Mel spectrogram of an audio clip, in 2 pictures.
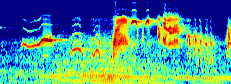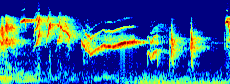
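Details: Long-tailed shrike master song for training captive birds, 'isian nembak' style: varied whistled slurs, rising and falling notes and scratchy high bursts over a faint low background rumble.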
